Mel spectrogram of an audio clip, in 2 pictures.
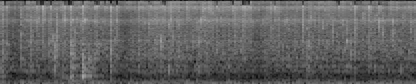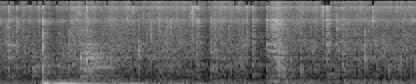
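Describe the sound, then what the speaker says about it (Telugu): Garlic, onions and chillies frying in a pan, a continuous crackling sizzle with occasional stirring scrapes and clinks, close and steady. "చూడండి, ఇది వేగుతున్నాయి. ఇది బాగా వేగాలి."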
